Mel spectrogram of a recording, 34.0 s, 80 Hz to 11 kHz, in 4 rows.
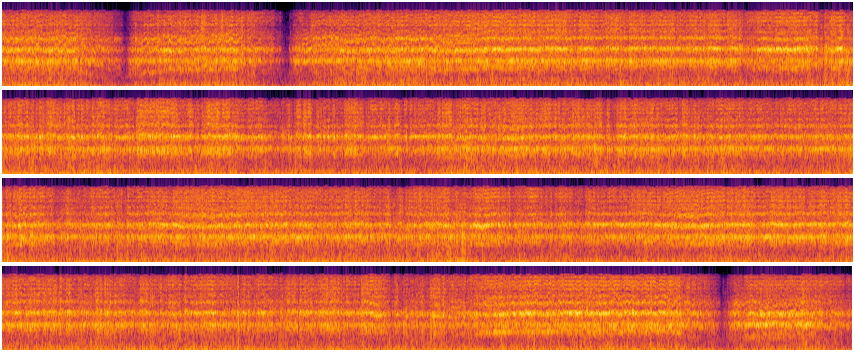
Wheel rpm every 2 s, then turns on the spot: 130, 120, 210, 230, 230, 230, 230, 230, 230, 230, 230, 230, 230, 230, 220, 190, 110.
none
